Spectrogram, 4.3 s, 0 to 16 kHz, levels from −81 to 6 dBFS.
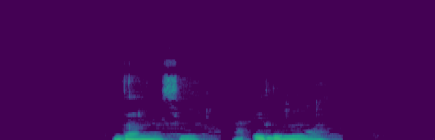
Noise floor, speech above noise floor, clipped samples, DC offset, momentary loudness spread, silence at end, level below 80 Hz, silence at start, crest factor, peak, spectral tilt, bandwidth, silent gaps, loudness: under -90 dBFS; over 60 dB; under 0.1%; under 0.1%; 16 LU; 1.05 s; -74 dBFS; 1.15 s; 18 dB; -14 dBFS; -7.5 dB/octave; 7.8 kHz; 2.22-2.31 s; -31 LUFS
